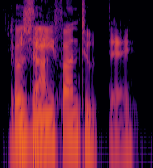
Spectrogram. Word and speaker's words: Così fan tutte: And then the Mozart, I cannot say this correctly. – Così Fan Tutte. – Così Fan Tutte. – Perfect. Ah, perfect. Yes.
